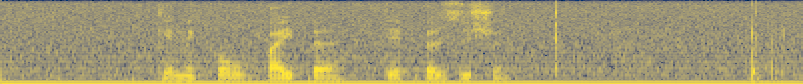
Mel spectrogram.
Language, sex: English, male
